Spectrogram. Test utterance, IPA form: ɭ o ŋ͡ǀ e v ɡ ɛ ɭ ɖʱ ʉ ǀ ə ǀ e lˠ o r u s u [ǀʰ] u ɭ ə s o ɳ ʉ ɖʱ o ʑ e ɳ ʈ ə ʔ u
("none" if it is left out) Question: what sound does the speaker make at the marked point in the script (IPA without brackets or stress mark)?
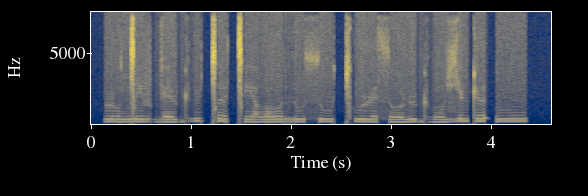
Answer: ǀʰ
